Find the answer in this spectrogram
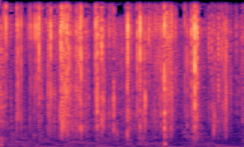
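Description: Clear plastic bag of loose sequins crinkling as it is handled and opened, with many light irregular clicks as the sequins shift inside.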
